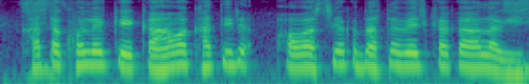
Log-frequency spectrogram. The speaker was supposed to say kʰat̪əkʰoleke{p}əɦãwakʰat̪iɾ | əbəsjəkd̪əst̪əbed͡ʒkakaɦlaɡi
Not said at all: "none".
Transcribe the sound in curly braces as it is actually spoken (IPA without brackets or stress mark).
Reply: k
